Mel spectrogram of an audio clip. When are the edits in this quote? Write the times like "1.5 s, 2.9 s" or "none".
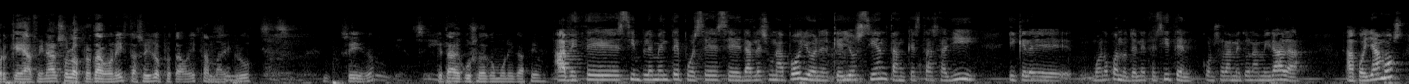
5.5 s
